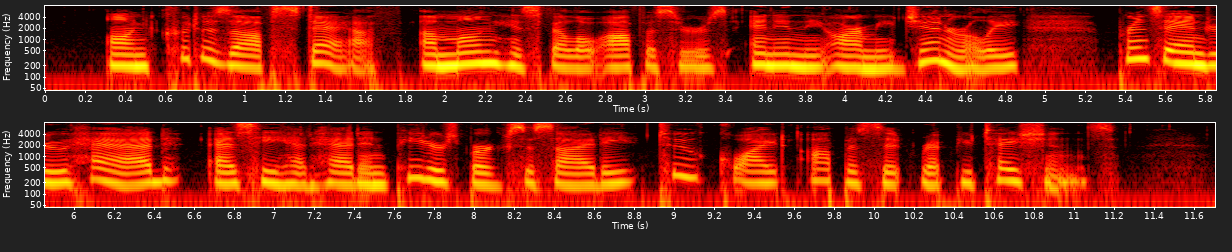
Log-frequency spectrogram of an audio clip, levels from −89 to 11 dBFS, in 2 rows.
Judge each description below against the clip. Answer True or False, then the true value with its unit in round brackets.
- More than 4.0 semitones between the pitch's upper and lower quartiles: False (3.4 semitones)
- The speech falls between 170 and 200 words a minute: False (135 wpm)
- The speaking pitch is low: False (200 Hz)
